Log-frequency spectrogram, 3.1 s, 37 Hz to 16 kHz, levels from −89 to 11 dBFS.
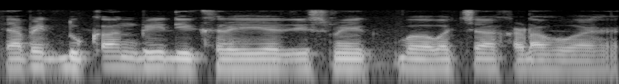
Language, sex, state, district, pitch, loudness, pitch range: Hindi, male, Gujarat, Gandhinagar, 115 Hz, -15 LUFS, 110-120 Hz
